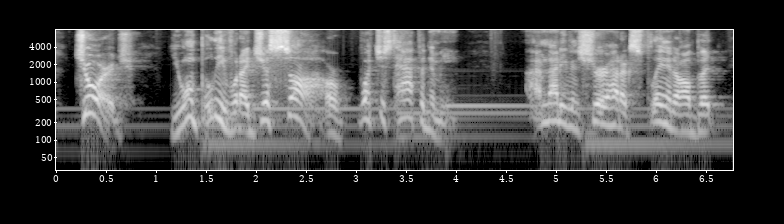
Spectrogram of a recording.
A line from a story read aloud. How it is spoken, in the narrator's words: exclaimed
